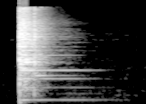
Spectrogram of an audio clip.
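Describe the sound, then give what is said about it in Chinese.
A single loud metallic clang as a metal object hits the floor while two people fight and throw things, a sharp crash followed by a ringing, resonant tone that fades out within about half a second. No voices. “这个声音，金属摔到地面上的声音，叫人浑身一个冷战。”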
